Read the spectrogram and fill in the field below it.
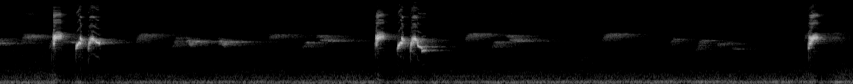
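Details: Red-whiskered bulbul's morning song to encourage other birds to sing: loud chirpy phrases about three seconds apart, each followed by a string of softer whistled and warbled notes, with a low background hum.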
